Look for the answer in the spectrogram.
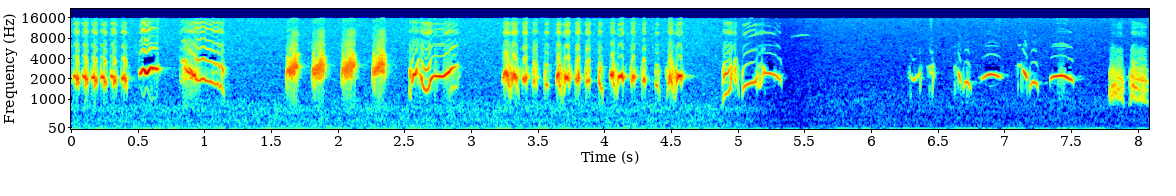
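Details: LeConte's thrasher singing a varied series of phrases: harsh buzzy chattering notes, quick whistled slurs and rising sweeps, with a pause before softer high whistles, in a quiet setting.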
